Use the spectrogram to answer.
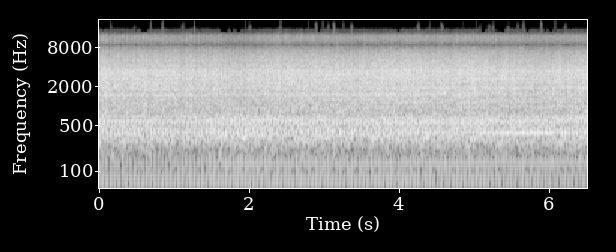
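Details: Fresh 2180cc VW flat-four (92 mm thick-wall pistons, big crank) for a 1968 single cab, first-start break-in, timing being set; loud even fast-pulsing beat at steady speed, no knocks or misses; normal running.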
